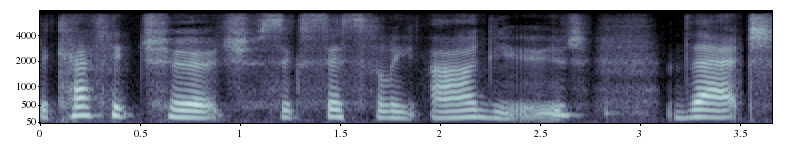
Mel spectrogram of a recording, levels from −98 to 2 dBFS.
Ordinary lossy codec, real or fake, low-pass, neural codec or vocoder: AAC, 48 kbps; fake; 7.2 kHz; autoencoder, 48 kHz, 32 numbers a frame, DAC-VAE, trained on Japanese speech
